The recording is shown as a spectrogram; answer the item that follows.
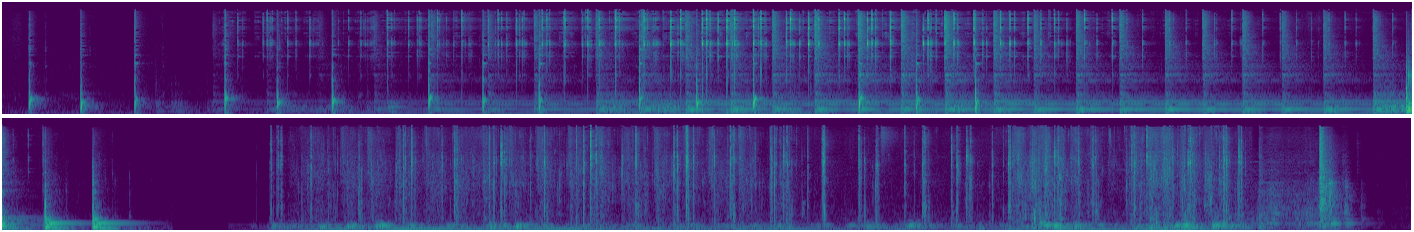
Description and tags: Soundscape ESDP group
This composition is made with sounds recorded by other participating schools.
